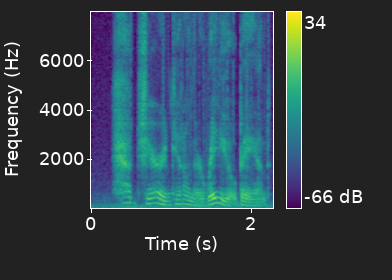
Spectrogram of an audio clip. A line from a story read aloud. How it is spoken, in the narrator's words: Jensen whispered aloud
